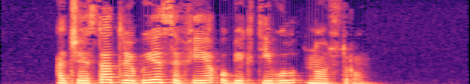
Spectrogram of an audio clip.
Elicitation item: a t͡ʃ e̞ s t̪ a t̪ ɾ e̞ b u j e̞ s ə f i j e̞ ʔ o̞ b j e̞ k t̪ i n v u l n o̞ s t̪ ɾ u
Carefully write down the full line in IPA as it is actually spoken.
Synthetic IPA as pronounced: a t͡ʃ e̞ s t̪ a t̪ ɾ e̞ b u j e̞ s ə f i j e̞ ʔ o̞ b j e̞ k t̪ i v u l n o̞ s t̪ ɾ u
